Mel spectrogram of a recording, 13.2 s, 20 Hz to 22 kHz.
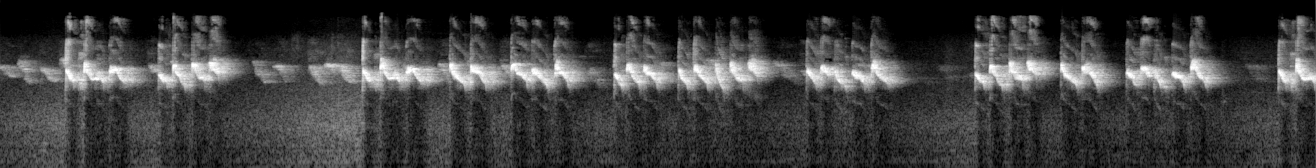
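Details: Oriental white-eye recorded 3 March 2022, singing steadily: many short bursts of high, twittering warble, roughly one each second, with occasional pauses between the series.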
